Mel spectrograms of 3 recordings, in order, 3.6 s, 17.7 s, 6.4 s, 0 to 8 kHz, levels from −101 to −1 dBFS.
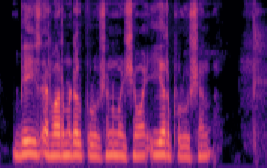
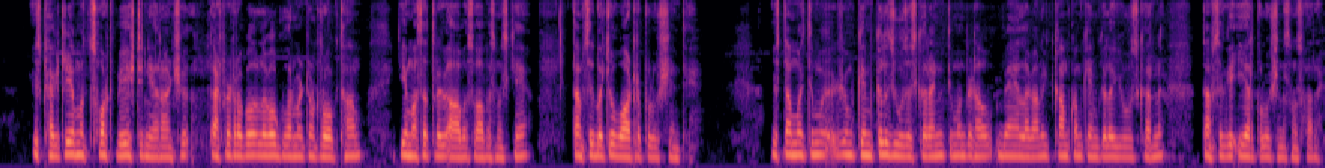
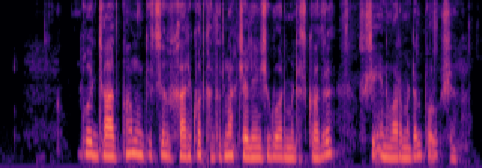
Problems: none marked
